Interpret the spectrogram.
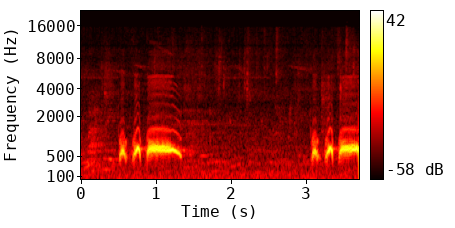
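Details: Spotted dove cooing to excite males: two short rising notes followed by a longer drawn-out coo, the phrase repeated after a pause of about one and a half seconds, with quiet background.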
